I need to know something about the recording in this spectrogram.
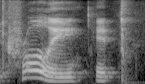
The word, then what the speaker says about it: Crowley: So the Crowley, which rhymes with holy.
